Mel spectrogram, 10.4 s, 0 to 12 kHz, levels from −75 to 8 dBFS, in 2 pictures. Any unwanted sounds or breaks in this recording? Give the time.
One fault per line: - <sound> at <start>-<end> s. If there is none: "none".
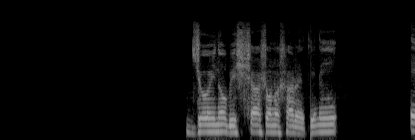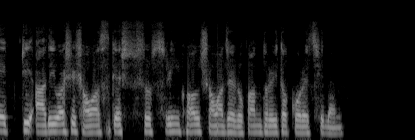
none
